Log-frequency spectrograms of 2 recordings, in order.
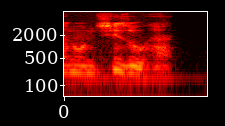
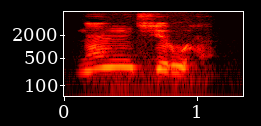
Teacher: قرأت بالزاي المعجمة مع ضم النون، وقرأت بالراء المهملة مع فتح النون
